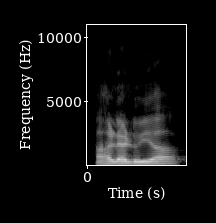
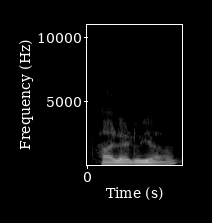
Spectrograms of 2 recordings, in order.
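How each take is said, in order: First: Much louder hallelujah call; shouted hallelujah. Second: Said in the usual way. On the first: Real, not acted. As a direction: call it out to stir the church. Preacher calls hallelujah louder.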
